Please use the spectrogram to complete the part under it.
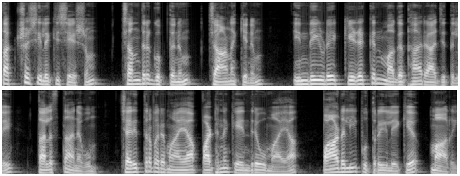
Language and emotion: Malayalam, neutral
